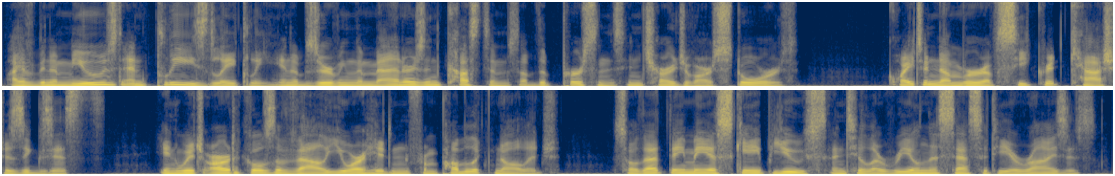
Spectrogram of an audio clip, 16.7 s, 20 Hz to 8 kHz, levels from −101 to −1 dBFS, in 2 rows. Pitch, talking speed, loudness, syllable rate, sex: 125 Hz, 175 wpm, -18 LUFS, 5.5 syllables/s, male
